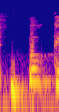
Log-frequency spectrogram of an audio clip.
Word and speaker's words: Buch: It's Buch is the German name, and I'm originally German.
